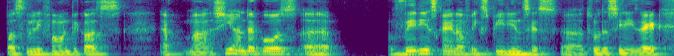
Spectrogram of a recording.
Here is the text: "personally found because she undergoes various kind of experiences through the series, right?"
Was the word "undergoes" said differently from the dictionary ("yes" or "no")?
no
